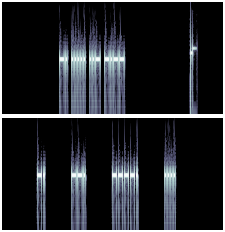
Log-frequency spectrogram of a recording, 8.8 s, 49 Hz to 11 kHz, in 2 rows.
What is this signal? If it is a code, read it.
Morse code, heard as a keyed tone, about 40 wpm, spaced as for 21 wpm, 700 Hz. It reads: N5UY NG9H
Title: USA Call Signs - 4 Characters - 6x Character Spacing - 40wpm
